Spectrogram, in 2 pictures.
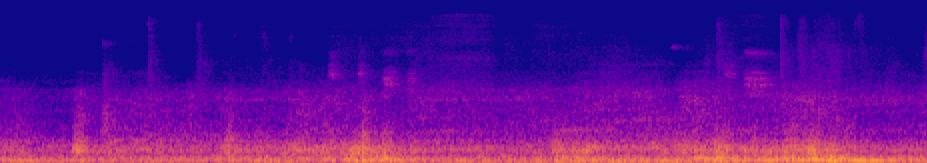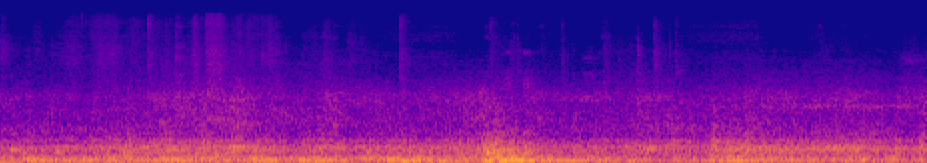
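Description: Inside a Südostbahn electric passenger train on the move: a steady low running rumble of the carriage on the rails, swelling and easing now and then.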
